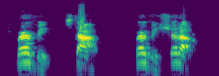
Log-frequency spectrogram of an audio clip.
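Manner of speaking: normal talking voice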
